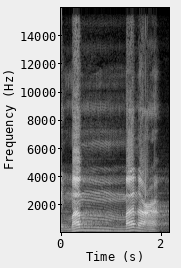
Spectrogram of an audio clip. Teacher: Nun sukunnya langsung ditasdidkan dengan huruf mim di depannya karena salah satu dari huruf idgham bi gunnah. Ditasdidkan, mendengung, panjangnya 2 harokat.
